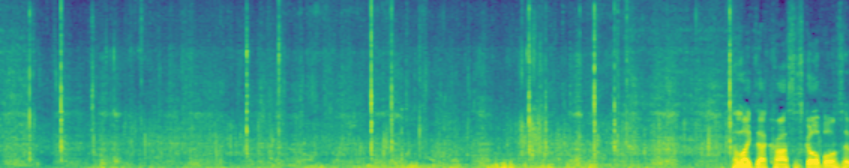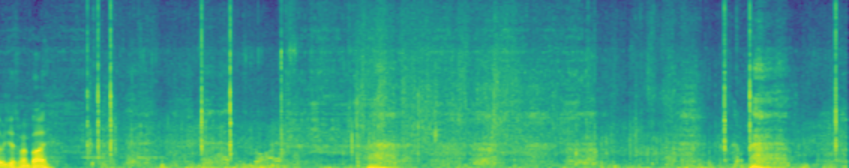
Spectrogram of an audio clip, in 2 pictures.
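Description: Bicycle tyres crunch and roll over a dirt trail.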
